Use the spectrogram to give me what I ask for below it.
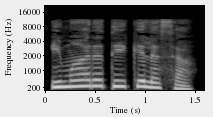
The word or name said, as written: ಇಮಾರತೀಕೆಲಸ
